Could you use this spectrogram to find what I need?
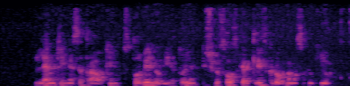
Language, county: Lithuanian, Marijampolė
